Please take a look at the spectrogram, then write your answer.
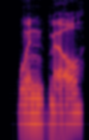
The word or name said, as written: windmill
